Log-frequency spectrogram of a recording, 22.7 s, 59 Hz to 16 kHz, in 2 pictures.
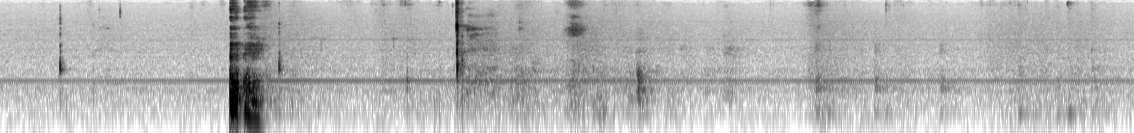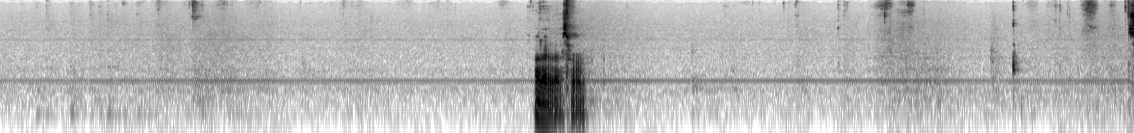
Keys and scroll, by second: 17.0 super+r, 19.2 super+Tab.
